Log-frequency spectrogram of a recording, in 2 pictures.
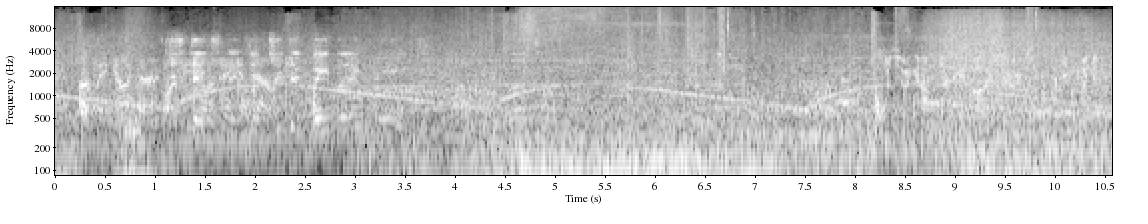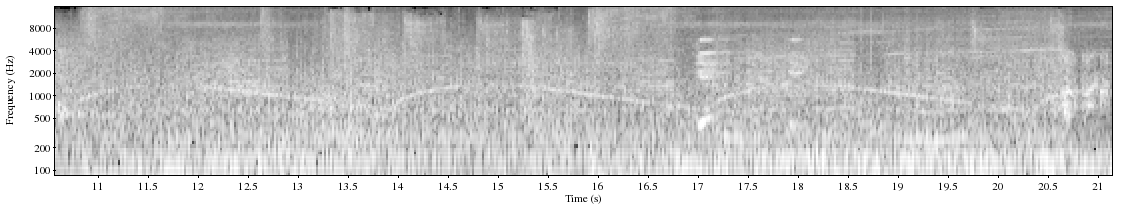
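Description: A car engine roars at high revs as the car speeds along.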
